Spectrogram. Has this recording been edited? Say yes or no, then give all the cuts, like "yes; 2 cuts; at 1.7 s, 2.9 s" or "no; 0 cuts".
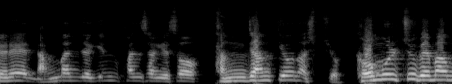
no; 0 cuts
